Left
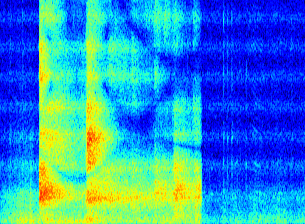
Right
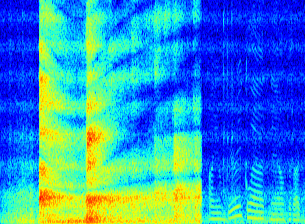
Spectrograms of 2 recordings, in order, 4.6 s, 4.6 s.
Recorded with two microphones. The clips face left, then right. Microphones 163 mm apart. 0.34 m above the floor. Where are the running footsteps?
30° right (ahead or behind); by 3.0 s 10° right (ahead or behind).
